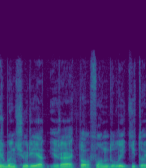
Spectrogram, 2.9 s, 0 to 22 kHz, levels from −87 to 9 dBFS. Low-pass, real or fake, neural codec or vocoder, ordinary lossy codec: 14.4 kHz; real; none; Opus, 64 kbps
